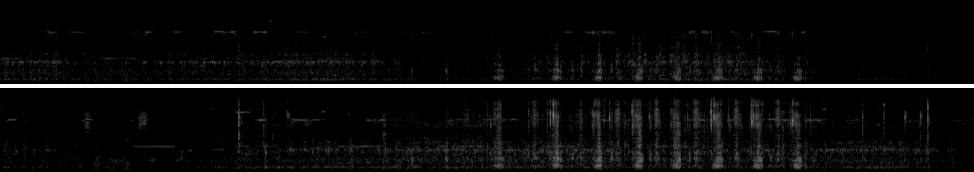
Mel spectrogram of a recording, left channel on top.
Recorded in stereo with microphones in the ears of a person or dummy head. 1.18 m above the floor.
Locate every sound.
0.8 s a man speaking: 65° right (ahead or behind)
2.4 s a zipper: 80° right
